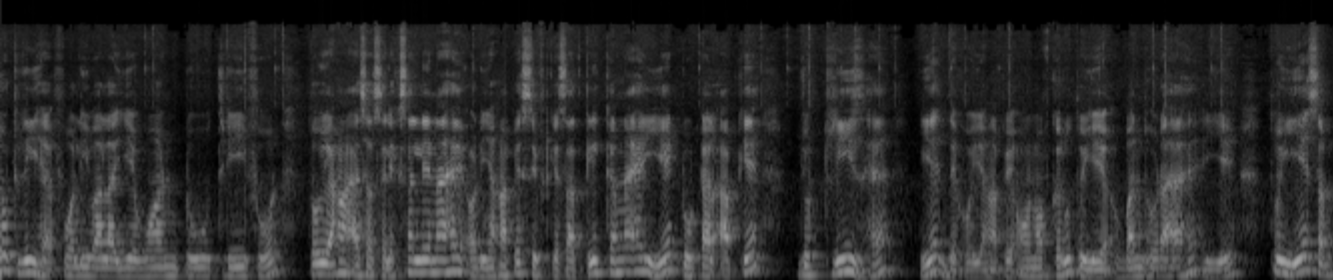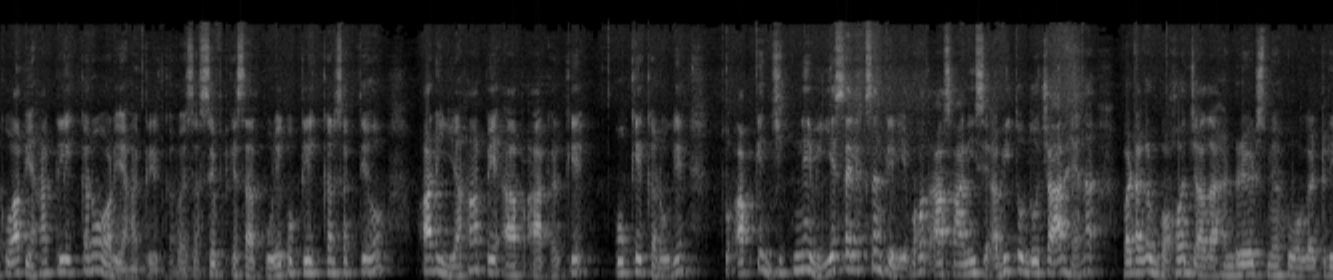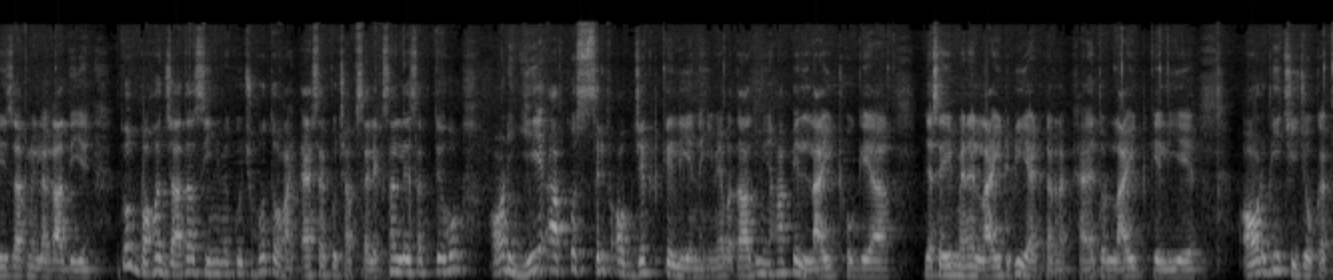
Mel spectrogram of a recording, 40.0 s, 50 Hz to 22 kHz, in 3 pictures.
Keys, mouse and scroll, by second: 1.4 click, 4.6 shift+click, 6.9-8.1 click, 19.3 click, 20.2-20.8 middle click, 20.9 z, 21.6-22.2 alt+middle drag, 24.6 z, 25.2-25.8 alt+middle click, 25.9 scroll down 1, 26.3-26.9 alt+middle drag, 28.1-28.5 scroll up 1, 28.5 z, 28.9-29.5 alt+middle click, 29.7 scroll up 1, 29.9-30.5 alt+middle click, 30.4 z, 30.8 alt+middle click, 31.6 h, 33.3-33.9 drag, 37.7 click.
